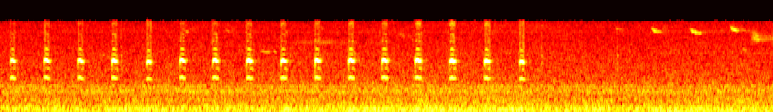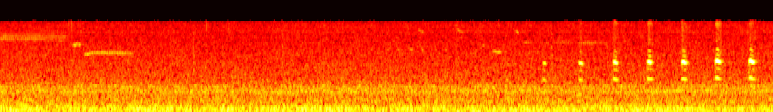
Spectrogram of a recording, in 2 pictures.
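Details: Wilson's snipe recorded at Rosedale, Alberta, Canada: a fast, regular string of short clipped notes, roughly four per second, for about four seconds, then a long pause with faint distant bird sounds, before the series resumes near the end.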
